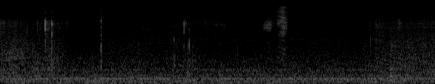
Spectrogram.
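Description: A plastic wrapper crinkles as a package is set down.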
